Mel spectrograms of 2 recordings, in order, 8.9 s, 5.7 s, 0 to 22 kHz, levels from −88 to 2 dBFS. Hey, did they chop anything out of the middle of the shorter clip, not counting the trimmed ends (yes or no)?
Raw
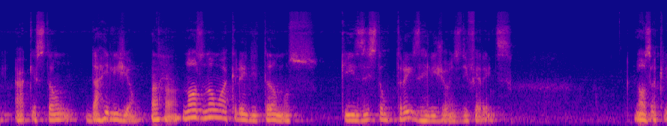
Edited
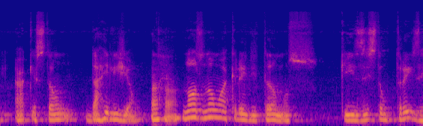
no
